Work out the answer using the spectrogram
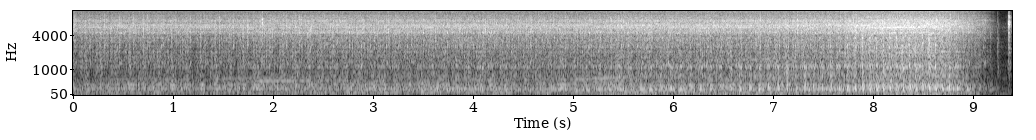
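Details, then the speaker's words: Sewing machine on a fully restored, cleaned and adjusted Singer clamshell foot pedal: the motor hums smoothly and climbs from very slow to fast with an even stitching rhythm; smooth graded speed control instead of nothing-then-full. "now instead of going from nothing to to almost fill out we can we can go very slow slow medium fast for a long scene Wow very nice"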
